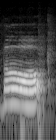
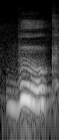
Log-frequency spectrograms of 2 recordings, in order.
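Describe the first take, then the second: First: The vowel is an aw sound, as in floor. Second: The vowel is a long oo, as in food. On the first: "It's not book, like floor" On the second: "it's not book, like food"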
